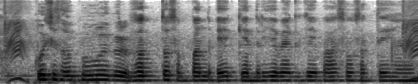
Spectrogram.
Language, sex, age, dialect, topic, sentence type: Hindi, male, 25-30, Marwari Dhudhari, banking, statement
